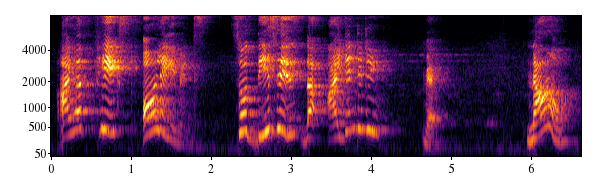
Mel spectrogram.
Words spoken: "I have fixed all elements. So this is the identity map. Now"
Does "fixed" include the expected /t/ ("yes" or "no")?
yes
